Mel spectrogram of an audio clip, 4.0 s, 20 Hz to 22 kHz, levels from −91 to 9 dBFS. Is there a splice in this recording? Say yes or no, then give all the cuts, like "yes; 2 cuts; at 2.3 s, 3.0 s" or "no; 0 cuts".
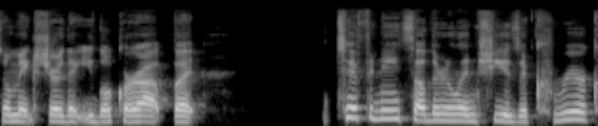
no; 0 cuts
